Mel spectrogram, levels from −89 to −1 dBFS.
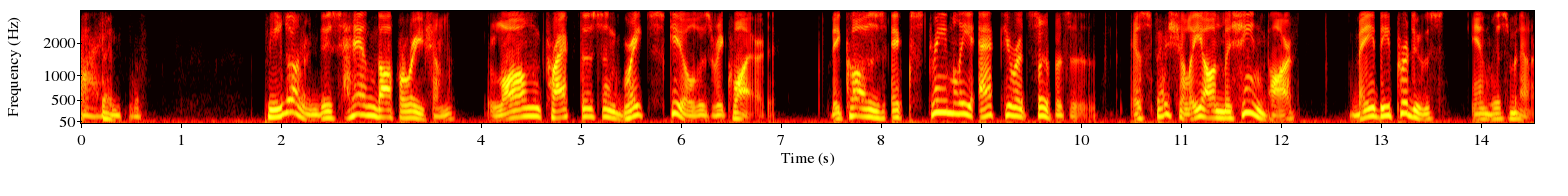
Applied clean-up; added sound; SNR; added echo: neural diffusion model UNIVERSE++.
